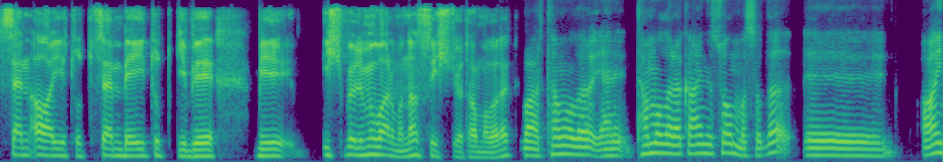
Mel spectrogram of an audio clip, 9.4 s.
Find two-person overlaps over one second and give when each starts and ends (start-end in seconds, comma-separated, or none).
none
